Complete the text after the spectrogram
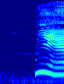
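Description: After a quiet half-second, a single loud, drawn-out meow from a pet cat rings out, its pitch gently rising and then sliding back down.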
